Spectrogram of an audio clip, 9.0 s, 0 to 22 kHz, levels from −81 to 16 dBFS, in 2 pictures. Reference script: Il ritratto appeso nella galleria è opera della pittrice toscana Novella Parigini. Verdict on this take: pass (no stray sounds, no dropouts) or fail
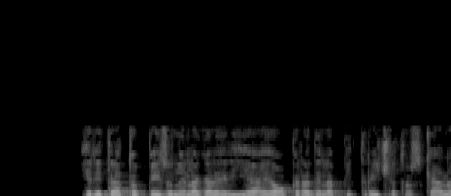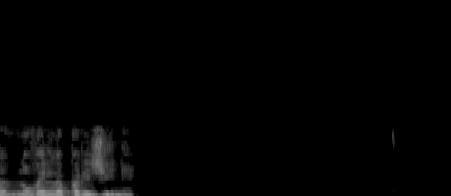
pass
